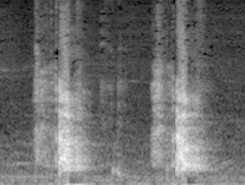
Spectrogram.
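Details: Indian Saint Bernard dog, a pet kept at home, given basil leaves to eat and told to sit: two short, deep, gruff barks about a second and a half apart, with quiet room noise between them.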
